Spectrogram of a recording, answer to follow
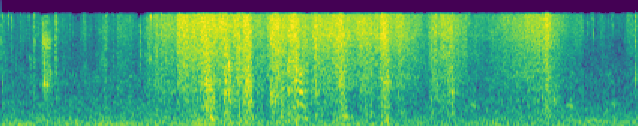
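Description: Rustling with many light clicks from about a second in until near the end, from hands working at a pair of roller skates to fasten them.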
